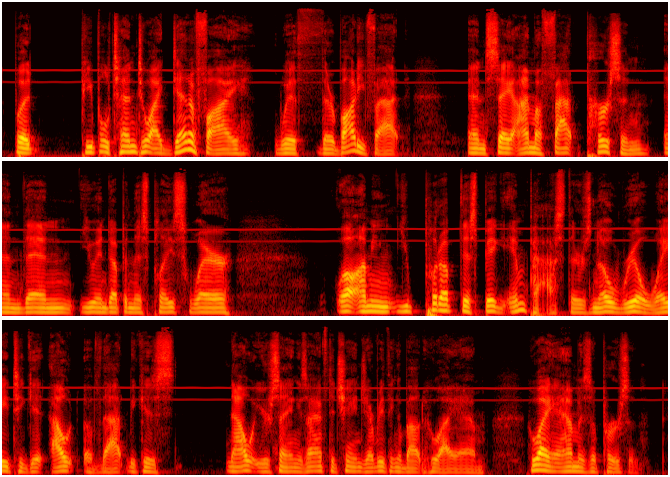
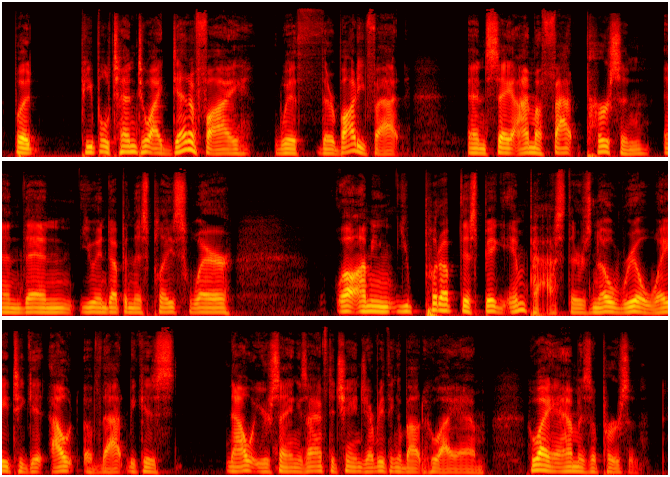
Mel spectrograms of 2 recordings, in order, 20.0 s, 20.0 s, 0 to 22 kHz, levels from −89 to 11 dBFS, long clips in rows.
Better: second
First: high-pitched whine; faint; throughout; 3.5 kHz, 30 dB below the speech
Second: none

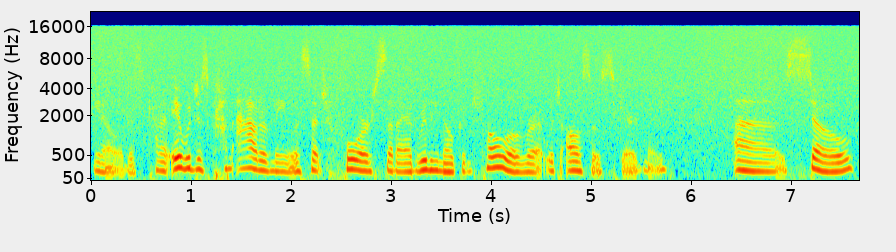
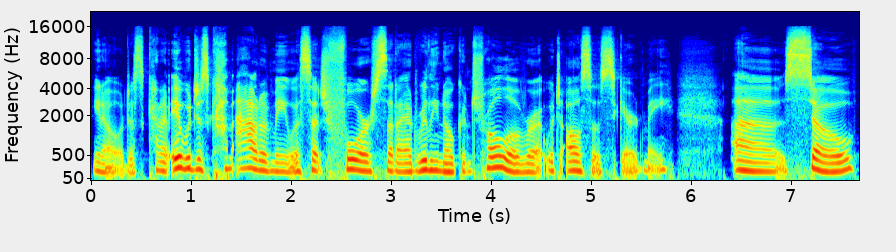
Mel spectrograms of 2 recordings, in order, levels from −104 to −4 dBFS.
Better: second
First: hiss; loud; throughout; 5 dB below the speech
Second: none

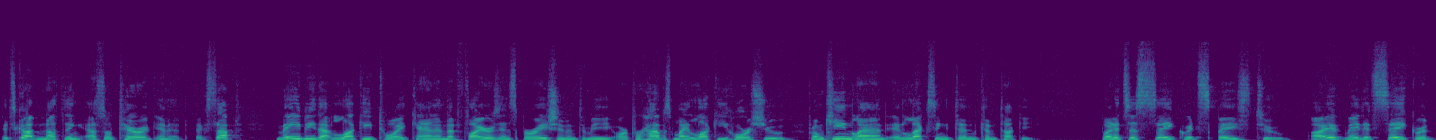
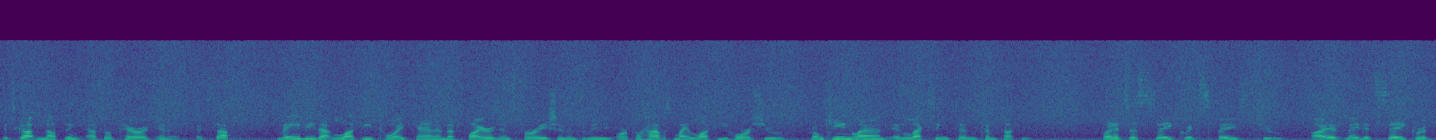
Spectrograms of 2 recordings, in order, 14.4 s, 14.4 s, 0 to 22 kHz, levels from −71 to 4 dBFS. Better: first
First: hiss; faint; throughout; 30 dB below the speech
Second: hiss; loud; throughout; 4 dB below the speech

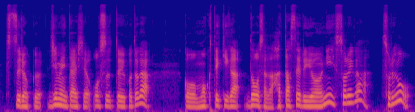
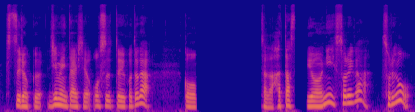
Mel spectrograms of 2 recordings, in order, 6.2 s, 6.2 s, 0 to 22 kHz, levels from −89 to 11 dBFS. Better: first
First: none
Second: audio cutting out; at 3 s for 1 s and at 4.5 s

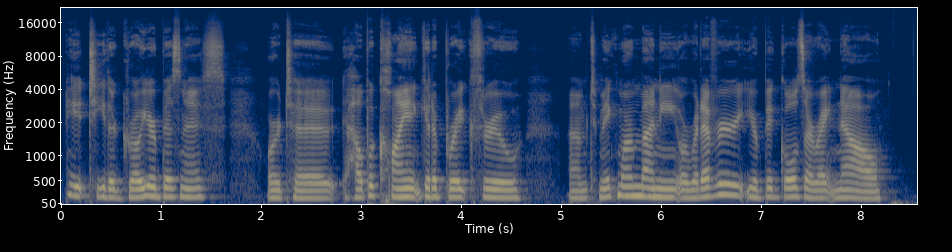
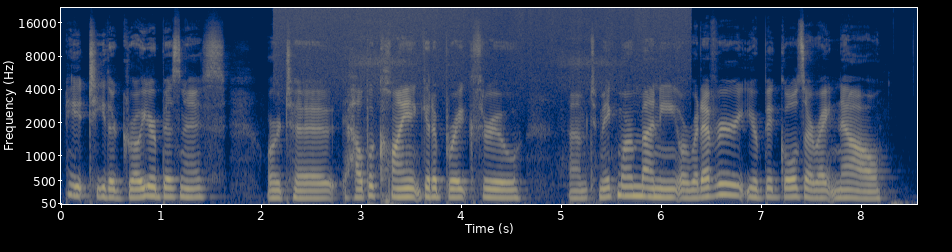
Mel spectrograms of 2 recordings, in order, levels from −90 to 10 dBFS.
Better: first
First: none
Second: hiss; noticeable; from 2 to 6.5 s; 15 dB below the speech

